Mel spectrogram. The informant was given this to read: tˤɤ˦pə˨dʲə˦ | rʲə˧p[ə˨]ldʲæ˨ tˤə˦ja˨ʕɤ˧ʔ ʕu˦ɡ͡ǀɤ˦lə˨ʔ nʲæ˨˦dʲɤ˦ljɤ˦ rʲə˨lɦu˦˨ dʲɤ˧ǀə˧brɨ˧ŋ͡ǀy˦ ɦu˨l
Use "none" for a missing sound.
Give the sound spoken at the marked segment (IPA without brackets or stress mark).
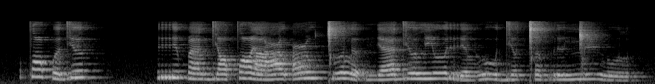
æ˨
